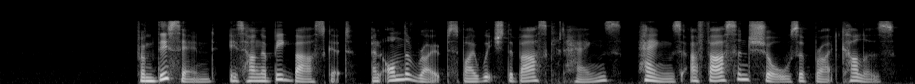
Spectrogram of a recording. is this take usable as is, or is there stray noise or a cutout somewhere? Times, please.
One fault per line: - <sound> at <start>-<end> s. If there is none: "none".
none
